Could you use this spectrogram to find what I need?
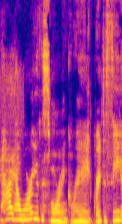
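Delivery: pulled-back, courteous, polite, toned-down voice. Showing how they must talk at work to avoid seeming aggressive: toned-down polite work voice. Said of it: "So I have to pull that tone back".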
